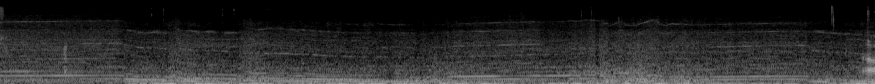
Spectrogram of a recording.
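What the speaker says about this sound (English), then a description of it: "Faster car coming up behind you." GT4 race car engines at Imola in the Assetto Corsa Competizione video game: a loud, continuous engine drone rising and falling through gear changes, with another car close behind and occasional tire noise.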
